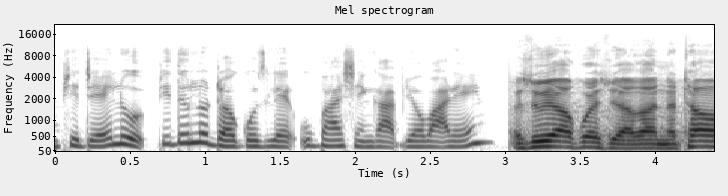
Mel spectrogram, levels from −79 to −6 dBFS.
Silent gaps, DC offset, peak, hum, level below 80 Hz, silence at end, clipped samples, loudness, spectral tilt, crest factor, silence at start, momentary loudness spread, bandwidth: none; under 0.1%; -8 dBFS; none; -62 dBFS; 0 s; under 0.1%; -24 LUFS; -6 dB/octave; 16 dB; 0 s; 15 LU; 14 kHz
